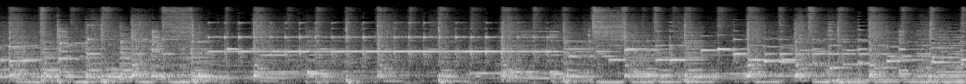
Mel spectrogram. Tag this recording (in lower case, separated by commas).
drum kit, musical instrument, drum, music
